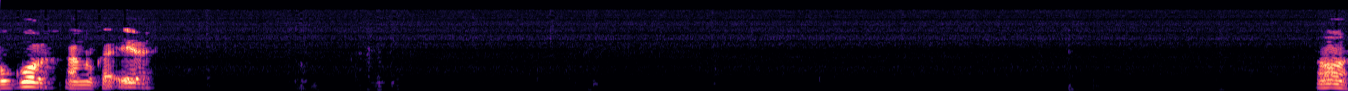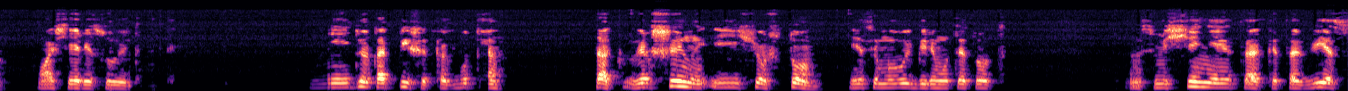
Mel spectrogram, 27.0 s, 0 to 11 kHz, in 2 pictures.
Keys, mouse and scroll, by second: 0.4 r, 2.9 g, 3.6 click, 5.5 click, 6.1-7.3 middle drag, 8.3 click, 10.7 space, 14.6 space, 15.7-16.9 middle drag, 19.8-20.6 drag, 24.6-26.9 drag.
